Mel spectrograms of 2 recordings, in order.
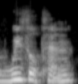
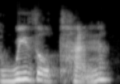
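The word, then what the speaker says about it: Weselton: he and bug heads like the duke of weaseltown pronounced weasel 10r are so busy disagreeing over how to rule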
